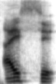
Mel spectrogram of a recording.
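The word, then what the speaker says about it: アイス: Iceu is how you say ice when you're talking about like ice cream.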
